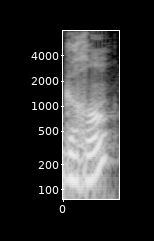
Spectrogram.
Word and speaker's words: grand: that this first form here for the masculine gr so you don't pronounce the final day will be exactly the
